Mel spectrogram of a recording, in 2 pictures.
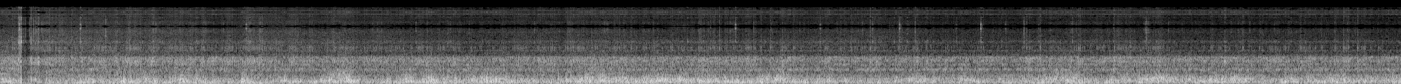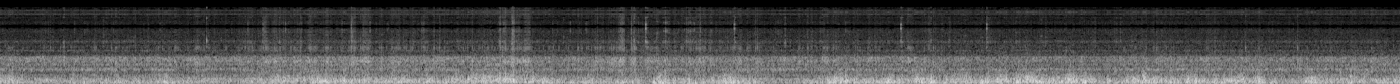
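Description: Steady low rumble of wind and road vibration on a handlebar-mounted GoPro Hero 2 while a bicycle rides along a paved path.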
